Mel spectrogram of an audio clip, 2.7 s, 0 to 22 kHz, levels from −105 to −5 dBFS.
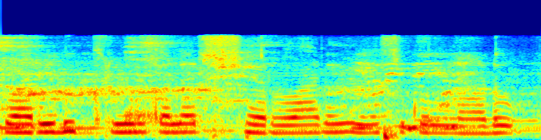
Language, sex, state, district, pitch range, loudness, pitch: Telugu, female, Telangana, Mahabubabad, 215-235 Hz, -17 LUFS, 230 Hz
